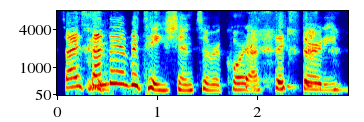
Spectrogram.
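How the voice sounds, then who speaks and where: A woman's voice: a little high, very animated, fairly quick, fairly bright tone, dry recording, studio quality. A woman hosting a podcast, laid-back, joking and self-mocking in casual chat. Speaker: podcast host.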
